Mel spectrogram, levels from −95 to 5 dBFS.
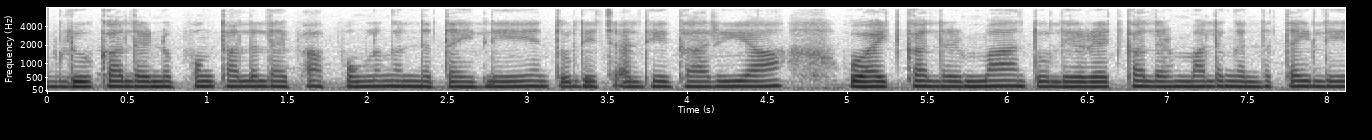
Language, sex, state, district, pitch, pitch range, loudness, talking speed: Wancho, female, Arunachal Pradesh, Longding, 185 Hz, 180-190 Hz, -16 LUFS, 185 wpm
